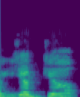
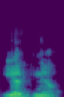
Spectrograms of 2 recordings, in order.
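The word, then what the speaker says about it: यज्ञ: But in I mean in South, it is called as jna. So yagya or yajna, these are same.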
